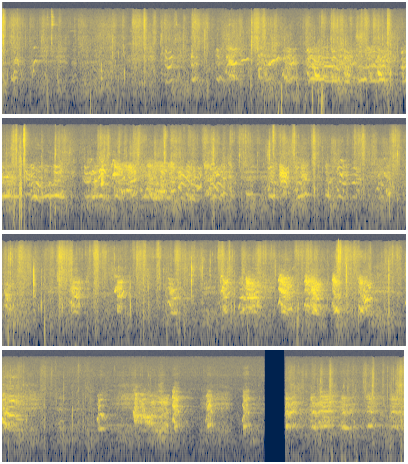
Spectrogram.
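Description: A pack of dogs barking together in the woods, many voices overlapping. The barking is heaviest through the middle and thins to scattered barks near the end.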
